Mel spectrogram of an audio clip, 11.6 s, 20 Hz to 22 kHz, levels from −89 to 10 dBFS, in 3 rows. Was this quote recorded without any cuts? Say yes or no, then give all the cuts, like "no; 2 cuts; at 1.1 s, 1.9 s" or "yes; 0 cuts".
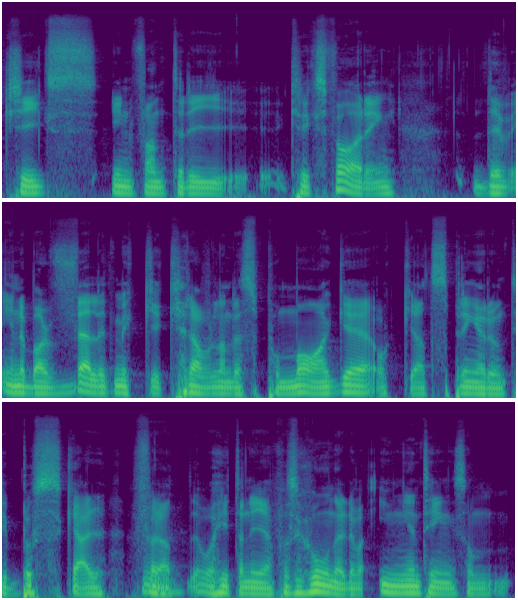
no; 1 cut; at 8.6 s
